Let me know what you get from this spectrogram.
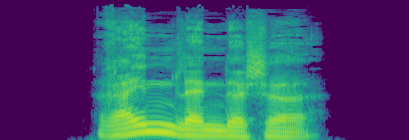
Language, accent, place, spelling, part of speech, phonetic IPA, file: German, Germany, Berlin, rheinländische, adjective, [ˈʁaɪ̯nˌlɛndɪʃə], De-rheinländische.ogg
- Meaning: inflection of rheinländisch: 1. strong/mixed nominative/accusative feminine singular 2. strong nominative/accusative plural 3. weak nominative all-gender singular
